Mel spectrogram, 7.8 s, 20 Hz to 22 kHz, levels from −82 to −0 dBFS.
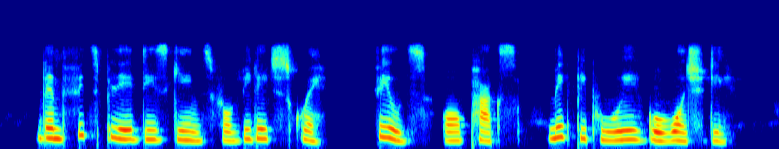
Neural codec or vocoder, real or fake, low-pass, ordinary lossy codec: codec, 16 kHz, 0.8 kbps, ZipCodec; fake; 7.2 kHz; Opus, 24 kbps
